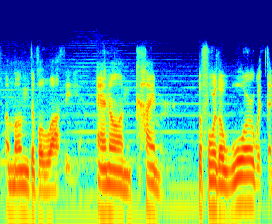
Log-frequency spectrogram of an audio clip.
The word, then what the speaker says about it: Chimer: the time period of the kimer or chimer or chimmer or Kimmer or however you pronounce it if you don't say kimer I'm your enemy though yeah I'm pretty sure it's kimer but you know there's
